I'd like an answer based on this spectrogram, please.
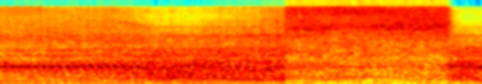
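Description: Darjeeling Himalayan Railway narrow-gauge diesel toy train passing close by, its locomotive engine running loudly. About three seconds in, a loud hiss lasts for over a second as the coaches go past.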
